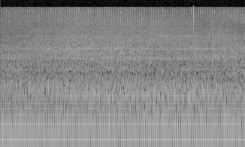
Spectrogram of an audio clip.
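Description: Jeep Patriot's four-cylinder engine idling steadily, a low even rumble.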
